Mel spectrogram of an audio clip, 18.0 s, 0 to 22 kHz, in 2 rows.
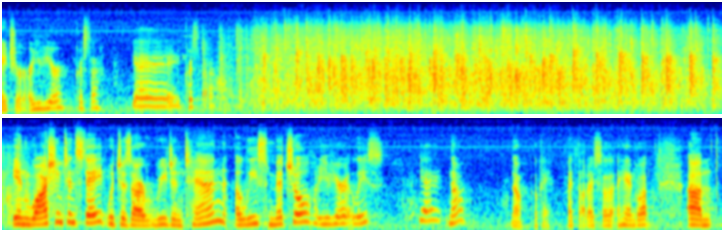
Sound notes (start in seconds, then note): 2.4 applause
